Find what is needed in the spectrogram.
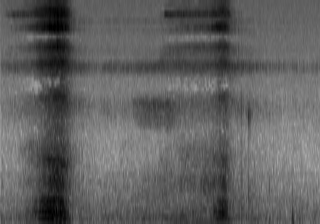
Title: Funny snoring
